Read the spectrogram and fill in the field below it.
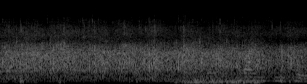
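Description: An audience gives a big round of applause for a man called forward to receive a present, clapping steadily for about three seconds, a dense, even wash of many hands with no break in the sound and a few indistinct voices mixed into the applause.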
